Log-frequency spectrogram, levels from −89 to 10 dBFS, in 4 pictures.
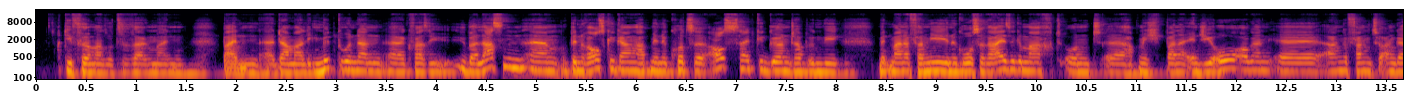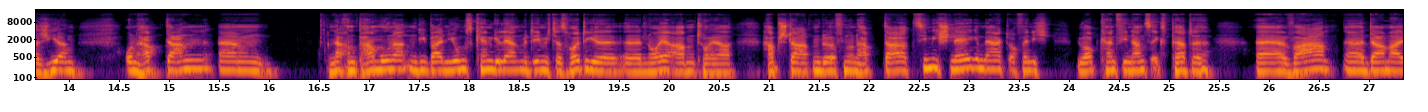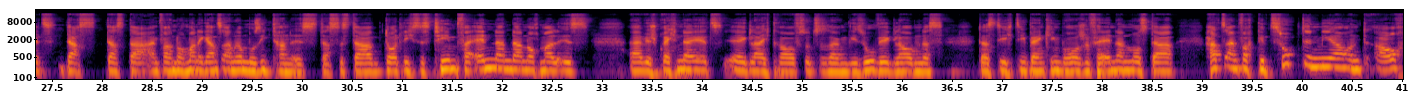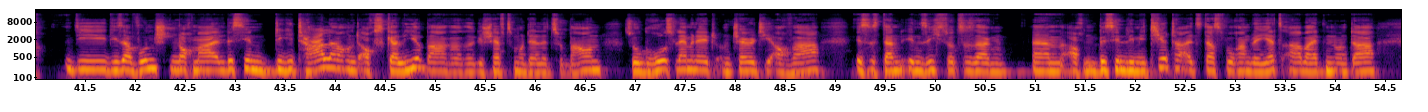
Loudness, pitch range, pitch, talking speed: -21 LUFS, 160-180 Hz, 170 Hz, 185 wpm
